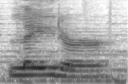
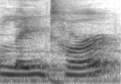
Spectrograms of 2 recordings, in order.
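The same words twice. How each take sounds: First: The middle T is a very soft D. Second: The middle T is a hard, clear T. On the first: The speaker calls it right. "It's a very soft duh" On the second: The speaker calls it wrong. "Not later. No"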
